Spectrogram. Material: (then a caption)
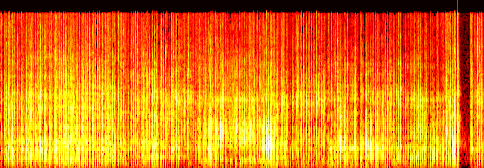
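Plastic. A plastic object is tapped rapidly and continuously, sped up to double speed, giving a dense stream of sharp, dry clicks with a mid-range tone and little low end. The tapping runs almost unbroken, with a brief moment of silence near the end.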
